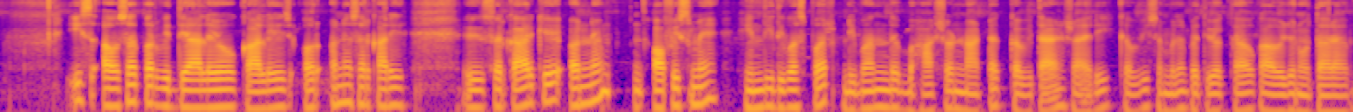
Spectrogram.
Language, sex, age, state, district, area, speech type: Hindi, male, 18-30, Uttar Pradesh, Varanasi, rural, spontaneous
